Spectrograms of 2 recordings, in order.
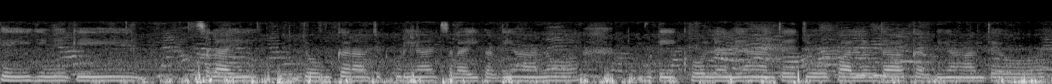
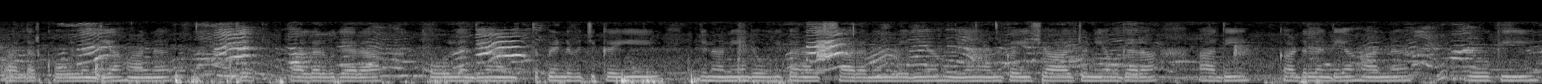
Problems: continuous background conversations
